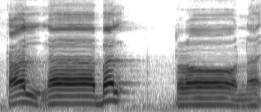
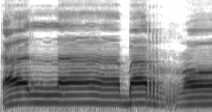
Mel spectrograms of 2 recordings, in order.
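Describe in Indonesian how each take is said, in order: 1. Ada jeda singkat yang memisahkan 'bal' dari 'rana'. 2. Bunyi 'l' langsung menyatu ke 'r' tanpa berhenti. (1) "berhenti sejenak tanpa nafas" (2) "lam ke rohnya itu diidghamkan"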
